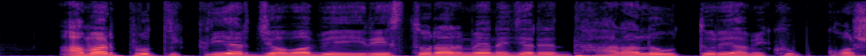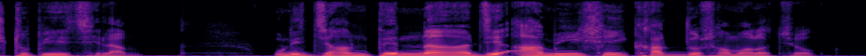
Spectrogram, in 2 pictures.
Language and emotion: Bengali, sad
